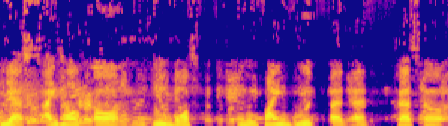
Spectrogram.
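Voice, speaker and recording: A woman talks at a very slow pace with a non-native accent. Her fairly high pitch shows ordinary variation. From Philippines. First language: Filipino. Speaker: travel assistant. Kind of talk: interview. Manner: halting, repeats words.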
